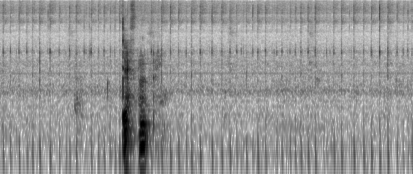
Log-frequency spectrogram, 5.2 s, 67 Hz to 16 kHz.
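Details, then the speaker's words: P2 Cock O' North model locomotive motor, removed and held in the hand while running. A fast, even ticking knock with a couple of louder bangs; the motor is confirmed faulty. "oh wow I'm now holding the motor and that is banging away between my thumb and finger can you hear it I suppose you can that's horrible that is definitely the motor though"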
